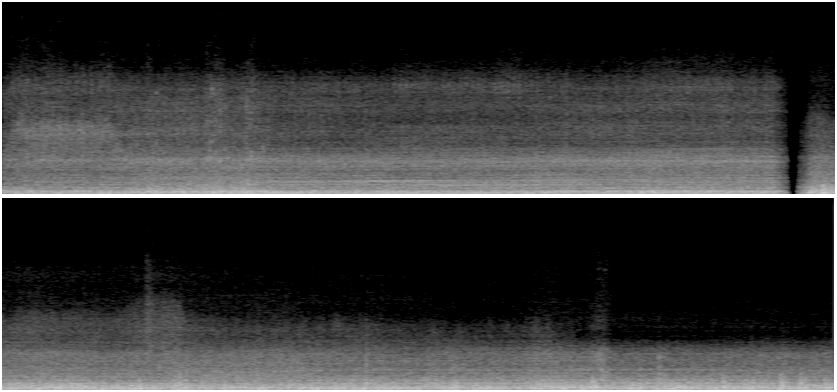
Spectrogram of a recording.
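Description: Truck engine and road noise heard inside the cab while driving along the highway: a steady rumbling drone with a low engine hum, broken by a brief dropout about halfway.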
